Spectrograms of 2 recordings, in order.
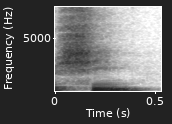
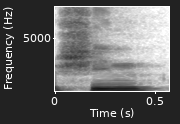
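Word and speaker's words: שין: Mais cette lettre-là a une double prononciation. Je vais faire ici le chin en haut, la même forme en bas. Je vais commencer là. La première lettre, je vais mettre un point en haut à gauche ici. Quand cette lettre là, le chine a un point en haut à gauche, on va l'appeler chin et aura le son aura le son che comme dans Chine justement.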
